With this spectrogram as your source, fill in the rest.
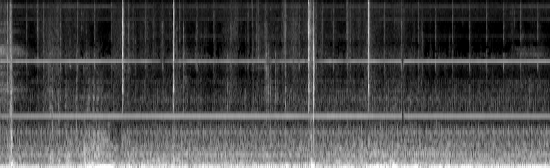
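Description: Inside a car driving through Warsaw, a steady low engine and road rumble fills the cabin, with a few sharp clicks and knocks over the drone and no talking.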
